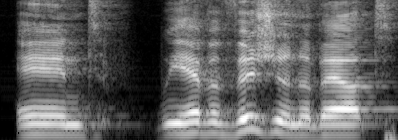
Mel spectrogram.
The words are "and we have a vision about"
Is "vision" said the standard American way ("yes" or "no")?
yes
